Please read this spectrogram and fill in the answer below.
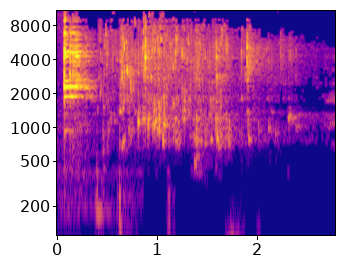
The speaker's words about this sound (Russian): Вот кувшин, который я только что сделал. Налей в него молока.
